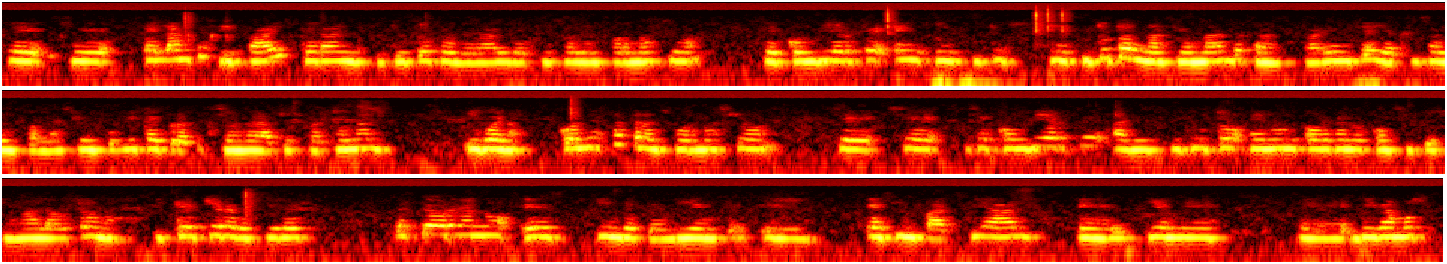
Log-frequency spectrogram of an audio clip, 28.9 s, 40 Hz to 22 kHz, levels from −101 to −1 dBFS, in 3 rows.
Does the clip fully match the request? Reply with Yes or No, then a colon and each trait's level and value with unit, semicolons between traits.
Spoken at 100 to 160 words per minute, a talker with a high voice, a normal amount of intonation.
No: average, 135 wpm; very high, 255 Hz; narrow, 1.6 semitones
